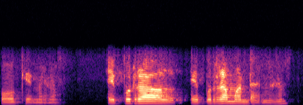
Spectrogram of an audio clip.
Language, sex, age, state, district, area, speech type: Telugu, male, 18-30, Andhra Pradesh, Nandyal, rural, conversation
